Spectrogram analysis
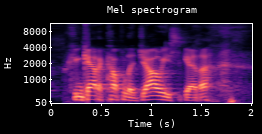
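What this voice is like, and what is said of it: Poor put-on Australian accent. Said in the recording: “My accent is pretty atrocious.”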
